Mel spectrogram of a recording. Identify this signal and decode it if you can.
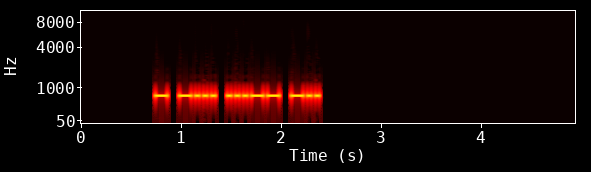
Morse code, heard as a keyed tone, about 32 wpm, 700 Hz. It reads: TB3D
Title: DXCC-100 Call Signs - 4 Characters - Repeated 2x - 30wpm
